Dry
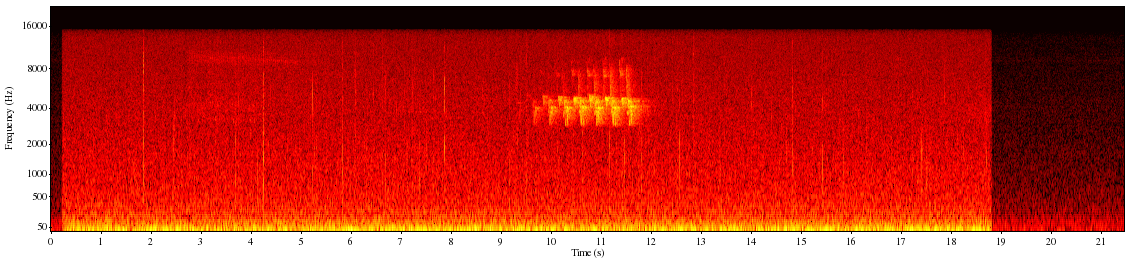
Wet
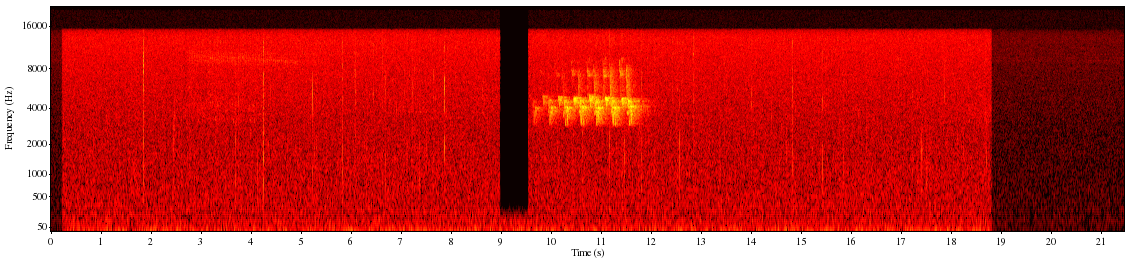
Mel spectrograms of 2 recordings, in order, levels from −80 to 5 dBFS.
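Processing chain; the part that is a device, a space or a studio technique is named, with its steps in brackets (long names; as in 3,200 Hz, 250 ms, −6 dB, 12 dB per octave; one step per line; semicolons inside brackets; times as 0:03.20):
turntable without a phono preamp (RIAA equalisation recording; white noise bed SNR 28 dB)
0:08.98–0:09.55: inverse Chebyshev low-pass filter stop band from 740 Hz, stop band 70 dB
level −5 dB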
